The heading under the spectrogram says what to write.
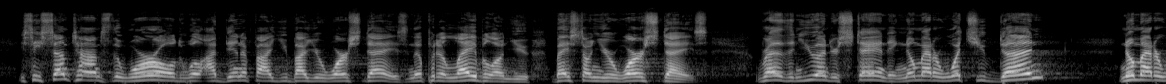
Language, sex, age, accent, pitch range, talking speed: English, male, 40-59, American, 175-225 Hz, 180 wpm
